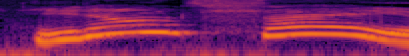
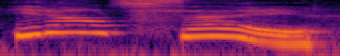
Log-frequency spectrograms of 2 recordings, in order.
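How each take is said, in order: First: Slow, higher "You don't say"; drawn out, doubtful; repeated musing. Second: Slow, higher "you don't say"; drawn out, unconvinced; musing. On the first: The farmer repeating his favourite phrase, slow. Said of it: "the farmer repeated". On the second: The farmer mulling it over, slow. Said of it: "the farmer mused". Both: A narrator's reading.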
